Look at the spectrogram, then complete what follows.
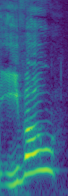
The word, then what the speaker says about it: Ivo: I apparently I've been mispronouncing Ivo's name. Oh, it's pronounced Evo? He says I've been mispronouncing it. So well, we've both been saying Ivo, so yeah.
